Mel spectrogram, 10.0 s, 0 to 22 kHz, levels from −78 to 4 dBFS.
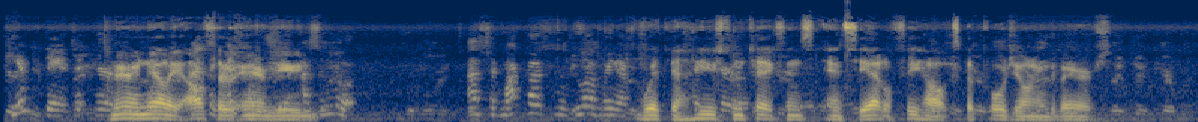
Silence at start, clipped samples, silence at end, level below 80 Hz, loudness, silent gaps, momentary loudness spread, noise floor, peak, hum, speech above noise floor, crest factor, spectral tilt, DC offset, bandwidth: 0.05 s; under 0.1%; 0.2 s; -50 dBFS; -18 LUFS; none; 15 LU; -45 dBFS; 0 dBFS; none; 25 dB; 20 dB; -3 dB/octave; under 0.1%; 15.5 kHz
